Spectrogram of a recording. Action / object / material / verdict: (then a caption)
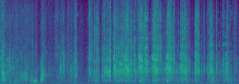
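scrape / leather jacket / leather / none. Fingertips and nails scratch the lapels of a black leather jacket being worn and rub along its sleeve. The result is a quick, uneven run of bright, dry scratching strokes with a hissy texture and almost no low end. Each stroke stops short with no ring.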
